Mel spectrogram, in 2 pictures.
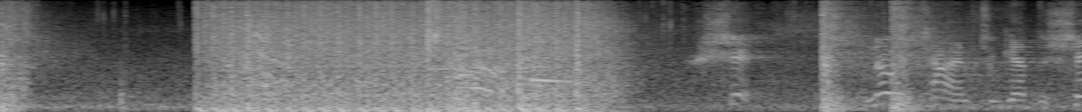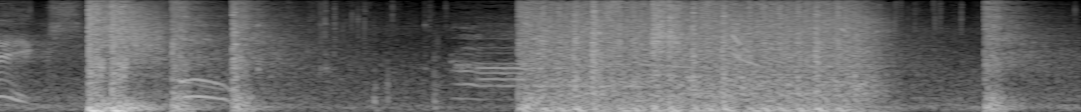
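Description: Rapid gunfire rattles in bursts, loud and close.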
